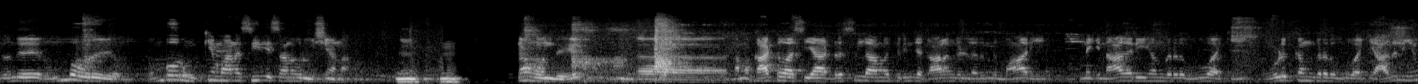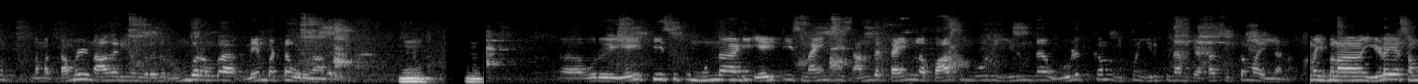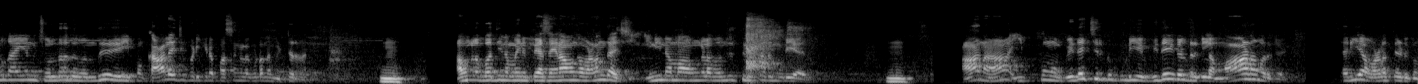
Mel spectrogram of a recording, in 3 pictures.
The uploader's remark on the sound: Our first online recording version of the podcast.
